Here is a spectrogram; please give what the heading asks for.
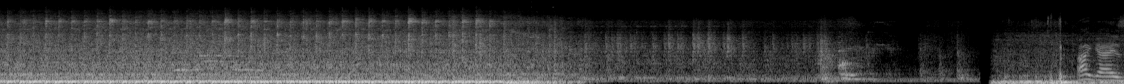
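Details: Rebuilt small petrol engine on a Vermeer 630A stump grinder after rerouting the fuel pump line to feed the carburetor: even, steady beat for about five seconds before shutting off, fuelling properly; normal running.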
